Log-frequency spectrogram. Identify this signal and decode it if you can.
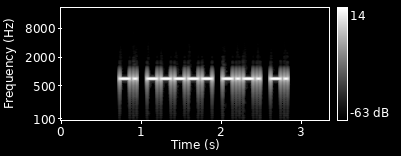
Morse code, heard as a keyed tone, about 32 wpm, 700 Hz. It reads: N0CN
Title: Speed Racing - USA 1x2 Call Signs 28wpm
